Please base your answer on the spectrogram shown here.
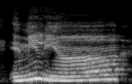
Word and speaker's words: Emilien: Ou seja, Emile, um pouco mais curto, mais simples de pronunciar, porque lá no Brasil era Emilien, como é Emily.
